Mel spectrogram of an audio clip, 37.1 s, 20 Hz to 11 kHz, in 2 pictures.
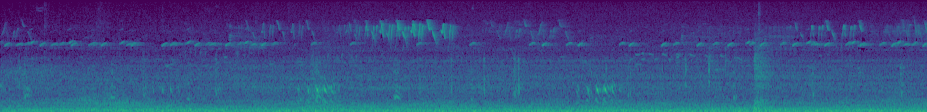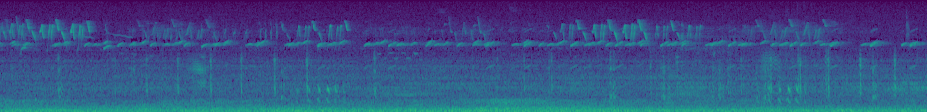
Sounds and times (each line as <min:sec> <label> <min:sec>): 0:00.0 birds 0:37.0
0:15.0 bridge pops 0:15.6
0:15.9 frogs sing 0:37.0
